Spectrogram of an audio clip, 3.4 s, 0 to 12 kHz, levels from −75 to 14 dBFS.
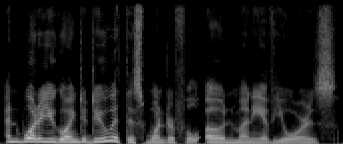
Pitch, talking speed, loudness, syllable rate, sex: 195 Hz, 245 wpm, -20 LUFS, 5.5 syllables/s, female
